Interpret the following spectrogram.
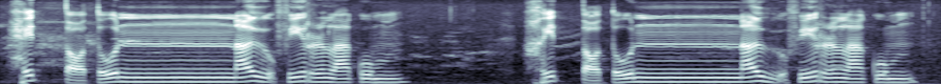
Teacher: dibaca dengung dua harokat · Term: Idgham Bighunnah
